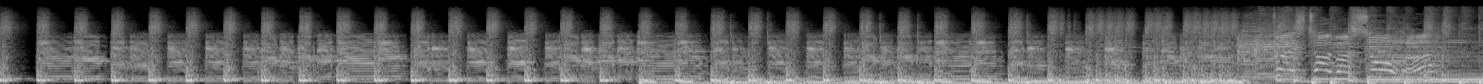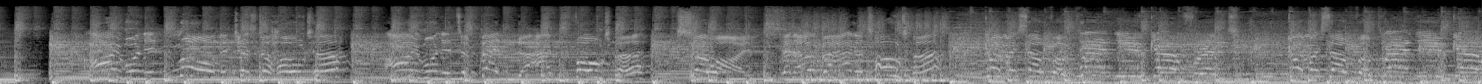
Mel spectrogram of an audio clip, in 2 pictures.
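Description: A loud rock song with driving drums and distorted guitars, opening with a choppy rhythmic riff before the full band crashes in around six seconds, with shouted vocals over steady, dense playing.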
